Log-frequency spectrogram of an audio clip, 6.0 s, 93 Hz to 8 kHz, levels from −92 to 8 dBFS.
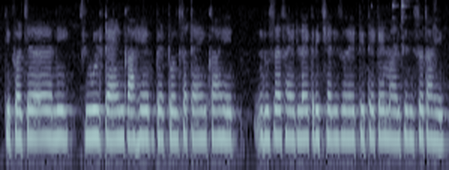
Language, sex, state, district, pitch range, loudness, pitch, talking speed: Marathi, female, Maharashtra, Sindhudurg, 220-225 Hz, -27 LUFS, 220 Hz, 190 wpm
